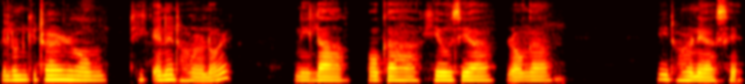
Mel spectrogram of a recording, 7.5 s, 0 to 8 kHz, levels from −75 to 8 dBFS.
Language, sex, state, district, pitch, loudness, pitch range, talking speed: Assamese, male, Assam, Sonitpur, 150 Hz, -18 LUFS, 145-165 Hz, 90 wpm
